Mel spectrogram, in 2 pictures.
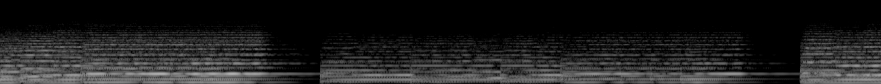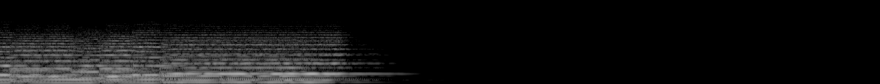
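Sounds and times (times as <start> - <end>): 
strings playing a raging rumba: 0.0 - 12.6.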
